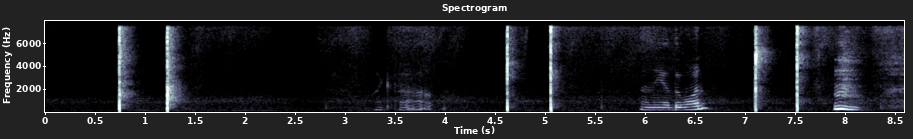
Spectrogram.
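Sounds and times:
hand slapping skin: 0.7 - 1.5, 4.6 - 5.3, 7.1 - 7.8
speech: 3.5 - 4.1, 6.0 - 6.7.

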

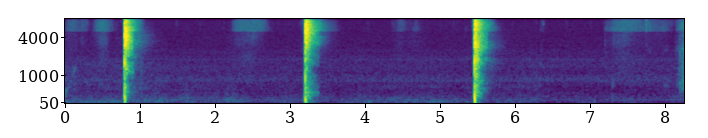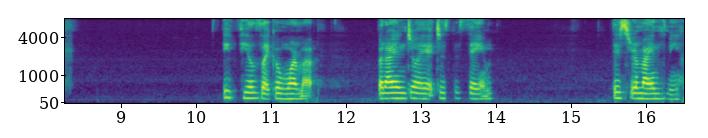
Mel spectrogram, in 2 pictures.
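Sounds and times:
slow deliberate spanking slaps on skin: 0.8 - 1.0, 3.2 - 3.5, 5.5 - 5.7
speech: 10.4 - 11.7, 12.4 - 14.0, 15.6 - 16.4.

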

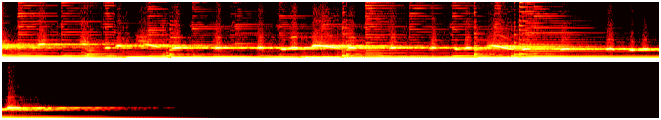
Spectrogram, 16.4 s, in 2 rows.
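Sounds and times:
instrumental music: 0.0 - 10.3.

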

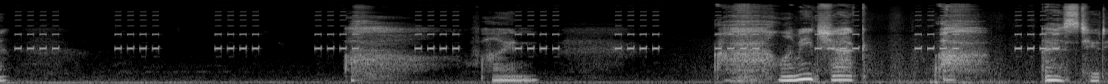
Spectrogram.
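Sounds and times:
speech: 0.0 - 0.2, 4.9 - 5.5, 7.8 - 8.7, 10.4 - 11.0
low steady hum: 0.0 - 11.0
phone alarm beeping: 0.0 - 11.0.

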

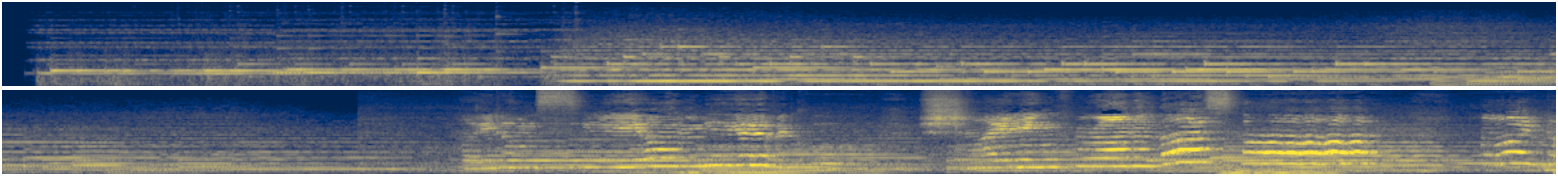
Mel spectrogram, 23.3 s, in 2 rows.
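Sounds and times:
woman singing musical theatre: 15.1 - 23.3.

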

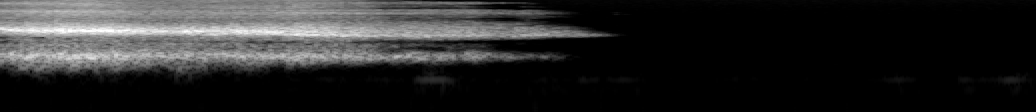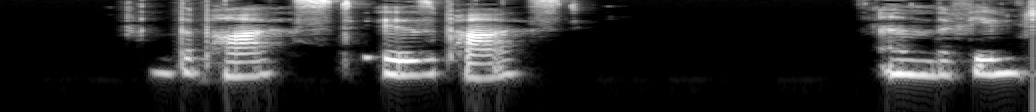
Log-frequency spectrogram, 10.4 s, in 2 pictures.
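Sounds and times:
slow breathy exhale during a guided relaxation exercise: 0.0 - 3.1
speech: 6.0 - 8.1, 9.6 - 10.3.

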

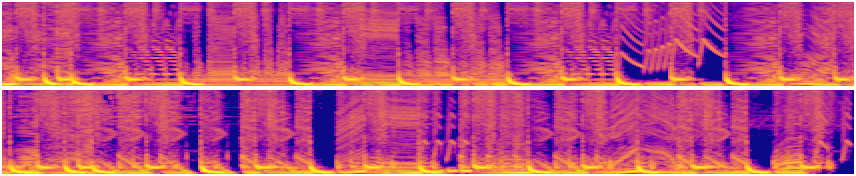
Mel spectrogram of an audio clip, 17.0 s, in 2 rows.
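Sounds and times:
raw metal: 0.0 - 16.6.

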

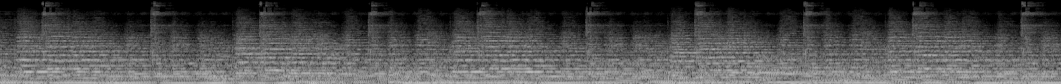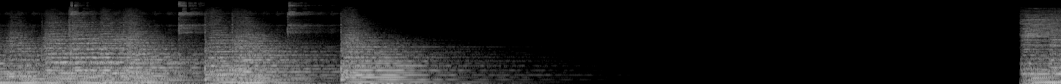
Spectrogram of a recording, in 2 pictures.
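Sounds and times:
instrumental orchestral remix music: 0.0 - 16.0, 20.8 - 21.2.

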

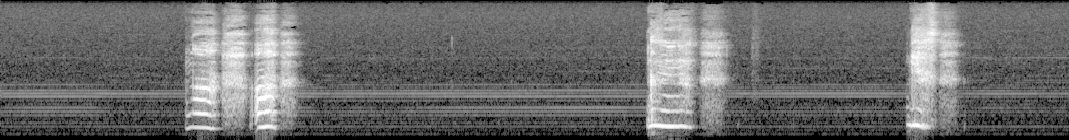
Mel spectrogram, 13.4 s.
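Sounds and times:
person moaning: 2.3 - 3.8, 8.1 - 9.1, 11.4 - 12.0.

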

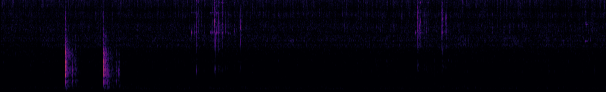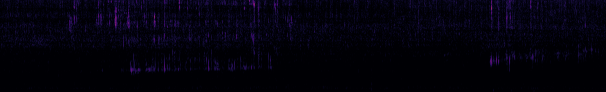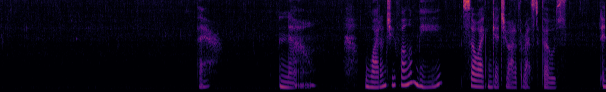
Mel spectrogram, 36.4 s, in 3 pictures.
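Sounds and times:
drink pouring: 1.2 - 28.2
speech: 28.2 - 28.5, 29.8 - 30.4, 31.6 - 35.6.

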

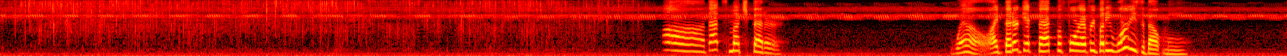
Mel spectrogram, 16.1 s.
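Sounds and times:
person urinating: 0.0 - 8.2
speech: 9.1 - 9.9, 11.9 - 14.9.

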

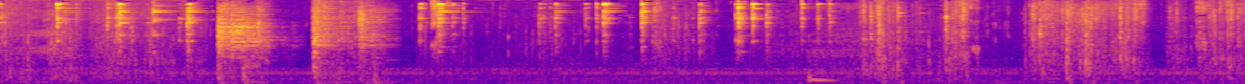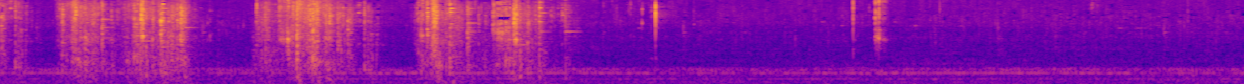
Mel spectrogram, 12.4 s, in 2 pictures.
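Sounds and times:
metal armor clinking as it is removed: 0.0 - 9.2.

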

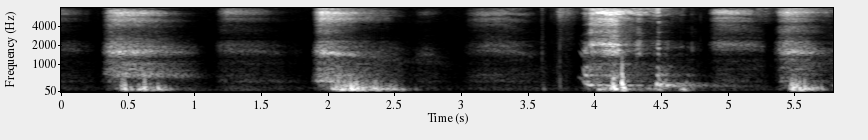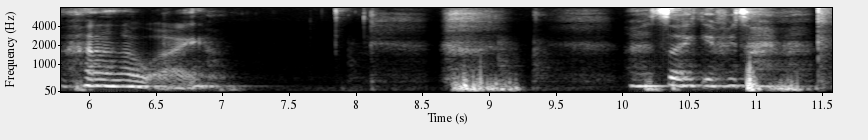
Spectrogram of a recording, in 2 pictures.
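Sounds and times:
heavy ragged breathing of a person catching their breath: 0.0 - 3.6, 4.8 - 6.0, 8.1 - 10.0
speech: 6.0 - 7.1, 10.2 - 11.4.

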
